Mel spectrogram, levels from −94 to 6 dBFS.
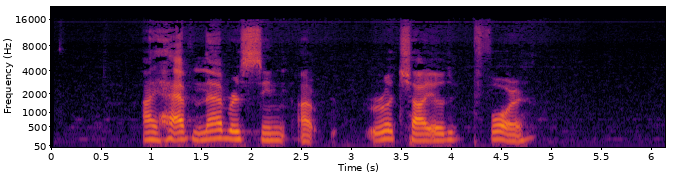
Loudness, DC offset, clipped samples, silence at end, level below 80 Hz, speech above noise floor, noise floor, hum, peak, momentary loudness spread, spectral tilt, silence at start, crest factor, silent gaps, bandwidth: -27 LUFS; under 0.1%; under 0.1%; 1.3 s; -64 dBFS; 41 dB; -68 dBFS; none; -8 dBFS; 12 LU; -4 dB/octave; 0.9 s; 20 dB; none; 16.5 kHz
